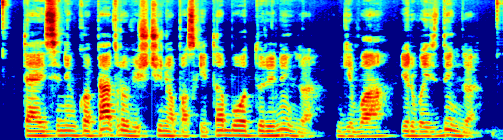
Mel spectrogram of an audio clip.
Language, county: Lithuanian, Klaipėda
